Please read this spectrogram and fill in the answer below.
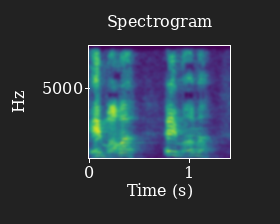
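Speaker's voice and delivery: high, leering mock catcall; a high, sleazy catcall; Clubber Lang flirting. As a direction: catcall her like a cocky boxer. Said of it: "He was like".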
